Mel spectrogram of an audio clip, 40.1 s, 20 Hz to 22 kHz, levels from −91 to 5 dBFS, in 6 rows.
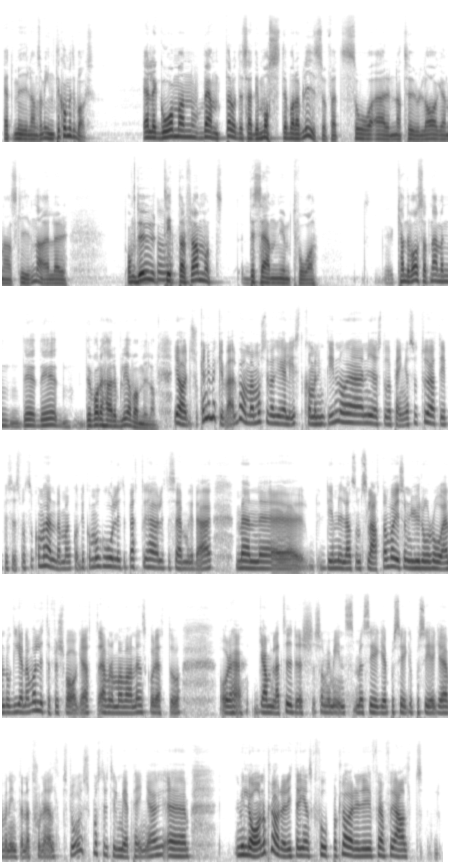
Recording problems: muffled; slightly; fading above 2.5 kHz

